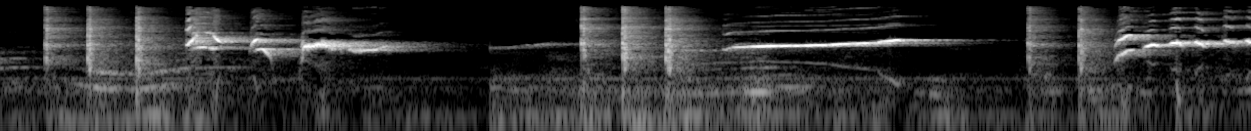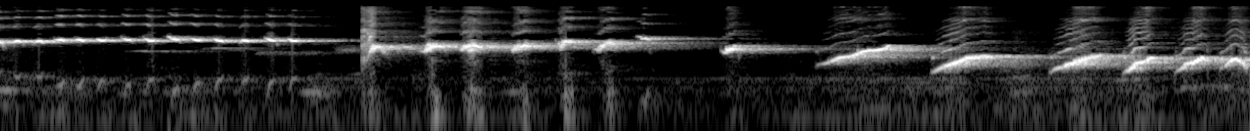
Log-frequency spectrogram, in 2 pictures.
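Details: Morning shama lure to make silent birds sing: sharp clicking notes and high whistles, then a series of descending slurred whistles repeated in steps toward the end.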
